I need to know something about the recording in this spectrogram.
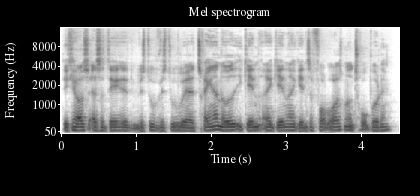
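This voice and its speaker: A man's voice: on the low side, flat delivery, vocal fry, mellow. A man hosting a casual football discussion, tentatively circling around his points. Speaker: football podcast host.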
